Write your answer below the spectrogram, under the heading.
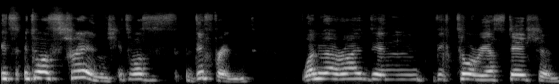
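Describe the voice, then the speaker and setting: In a French accent, the speaker goes at a fairly slow pace. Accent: French patois accent, still has it. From Dominica. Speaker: author. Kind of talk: radio interview.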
